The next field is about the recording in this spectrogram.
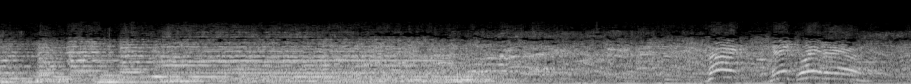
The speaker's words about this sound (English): What's that? The usual entrance of our dear Essex. The crowd's huzzaing, the girls ogling. I think he must give silver to the trumpeters.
